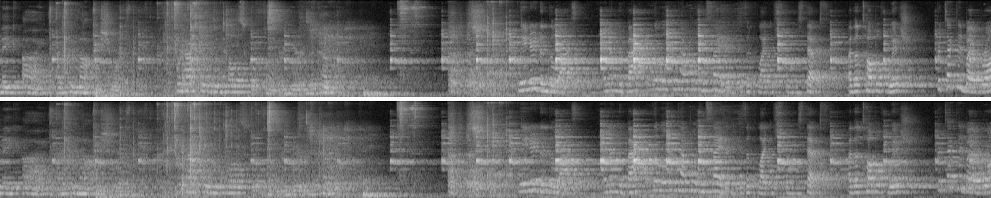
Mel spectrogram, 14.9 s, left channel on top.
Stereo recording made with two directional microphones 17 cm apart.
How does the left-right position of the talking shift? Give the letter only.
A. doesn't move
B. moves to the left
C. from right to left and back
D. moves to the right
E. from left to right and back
E.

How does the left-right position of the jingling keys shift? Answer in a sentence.
In this clip you hear the jingling keys move from left to right and back again.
